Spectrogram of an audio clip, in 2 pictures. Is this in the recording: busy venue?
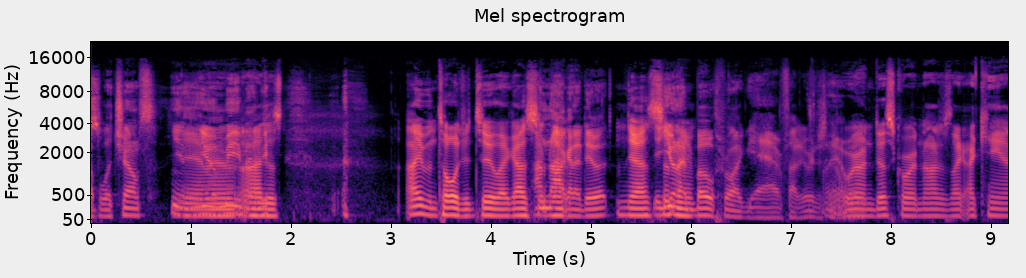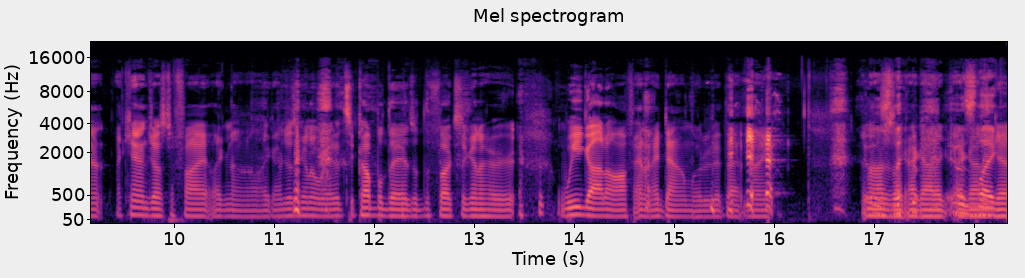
no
